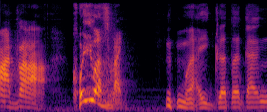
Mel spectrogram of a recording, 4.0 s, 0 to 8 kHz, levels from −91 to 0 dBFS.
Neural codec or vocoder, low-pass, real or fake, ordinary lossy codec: codec, 44.1 kHz, 7.8 kbps, Pupu-Codec; 7.2 kHz; fake; none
